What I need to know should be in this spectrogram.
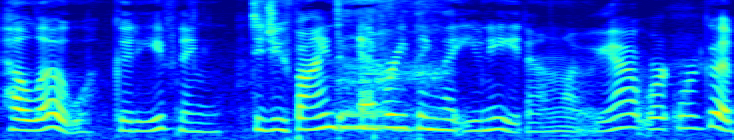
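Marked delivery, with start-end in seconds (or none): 0.0-3.3 sinister, unsettling, creepy serial-killer voice. Retelling how a cashier at the register talked, in a put-on creepy serial-killer voice. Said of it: "he kind of talked like a serial killer".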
